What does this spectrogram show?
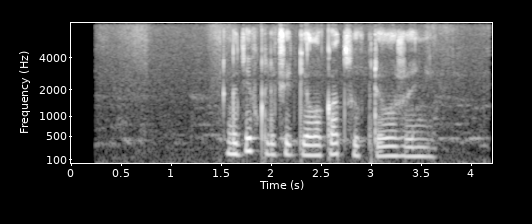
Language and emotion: Russian, neutral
